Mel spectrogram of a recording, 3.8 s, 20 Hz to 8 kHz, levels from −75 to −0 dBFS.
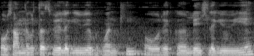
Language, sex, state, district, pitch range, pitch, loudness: Hindi, male, Bihar, Saran, 105-115 Hz, 110 Hz, -19 LUFS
